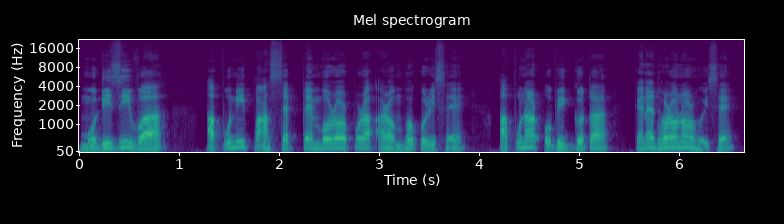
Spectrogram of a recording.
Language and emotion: Assamese, neutral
